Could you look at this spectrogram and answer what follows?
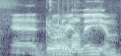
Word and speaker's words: Dorylaeum: How would you pronounce that? Doral? Dorylaeum, I think.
